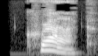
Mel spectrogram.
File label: "Crack", English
